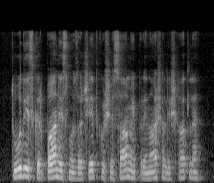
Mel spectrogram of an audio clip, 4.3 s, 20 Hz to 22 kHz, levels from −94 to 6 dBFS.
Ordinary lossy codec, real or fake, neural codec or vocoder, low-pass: none; real; none; 10.8 kHz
